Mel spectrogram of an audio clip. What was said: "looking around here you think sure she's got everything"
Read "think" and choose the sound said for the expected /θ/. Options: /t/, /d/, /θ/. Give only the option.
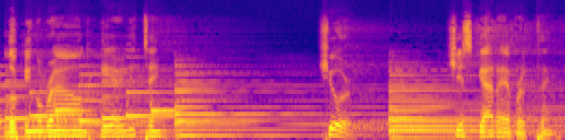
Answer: /t/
